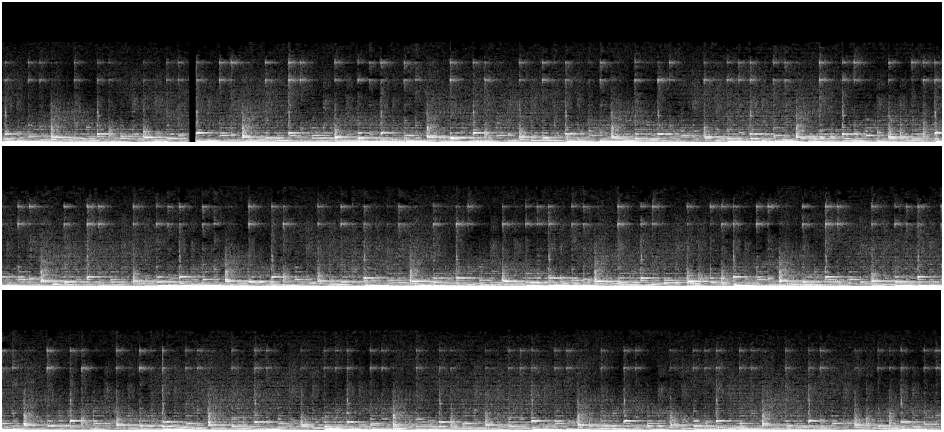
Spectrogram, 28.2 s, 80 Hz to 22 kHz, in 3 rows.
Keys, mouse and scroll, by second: 0.1-1.9 ctrl+middle drag, 1.9-3.9 drag, 3.9 x, 5.4 click, 6.7 ctrl+z, 7.3 x, 8.3 click, 8.8 Tab, 9.3 shift+z, 9.9 ctrl+middle click, 10.4 ctrl+z, 12.2 shift+z, 12.8-14.7 drag, 14.7 x, 15.1 click, 15.5 Tab, 15.8 ctrl+middle click, 16.8-18.6 typing, 17.9 click, 19.1 click, 20.0-20.9 typing, 21.3 click, 21.8 Tab, 22.5 click, 23.2 Tab, 24.0 click, 24.6 Tab, 24.9-28.1 drag.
